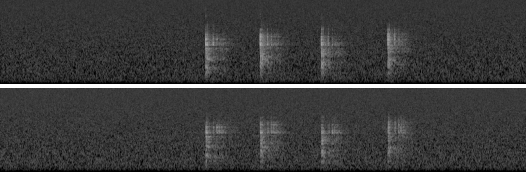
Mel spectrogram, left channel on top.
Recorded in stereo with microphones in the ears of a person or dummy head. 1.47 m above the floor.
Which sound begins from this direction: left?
Footsteps, at 2.0 s.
